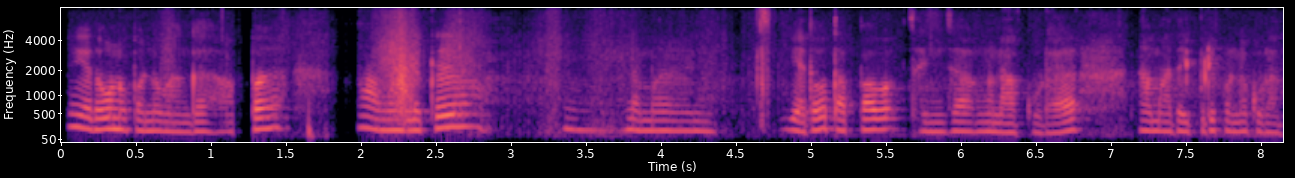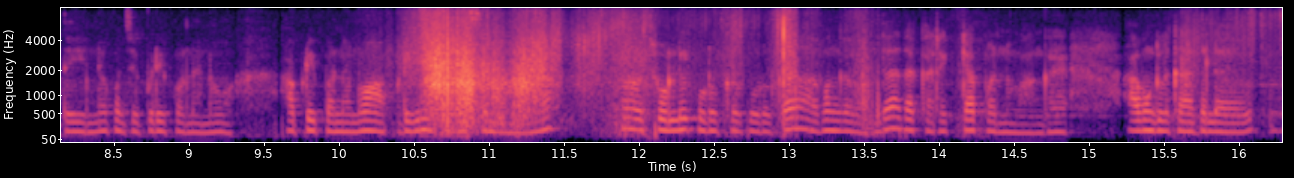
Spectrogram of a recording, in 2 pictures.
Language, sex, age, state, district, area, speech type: Tamil, female, 30-45, Tamil Nadu, Nilgiris, rural, spontaneous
